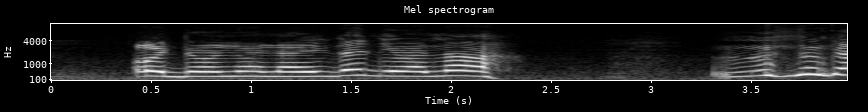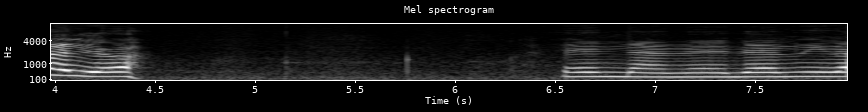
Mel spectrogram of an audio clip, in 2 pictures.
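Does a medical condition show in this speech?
Yes: cerebral palsy; severe, wheelchair.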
